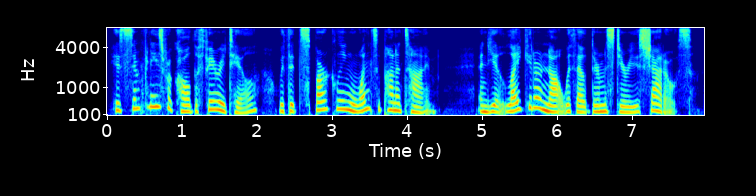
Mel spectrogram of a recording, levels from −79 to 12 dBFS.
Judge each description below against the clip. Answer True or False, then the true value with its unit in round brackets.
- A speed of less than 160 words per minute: False (175 wpm)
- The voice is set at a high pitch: True (235 Hz)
